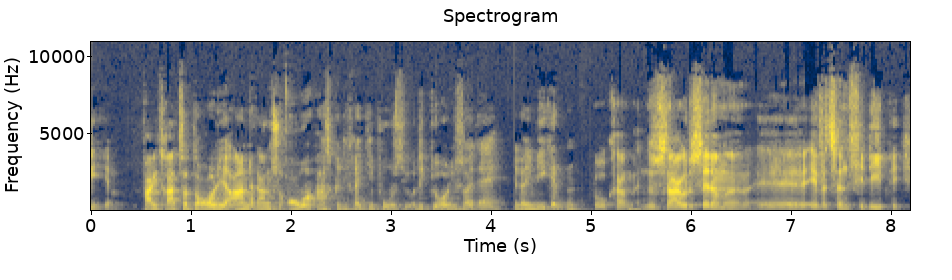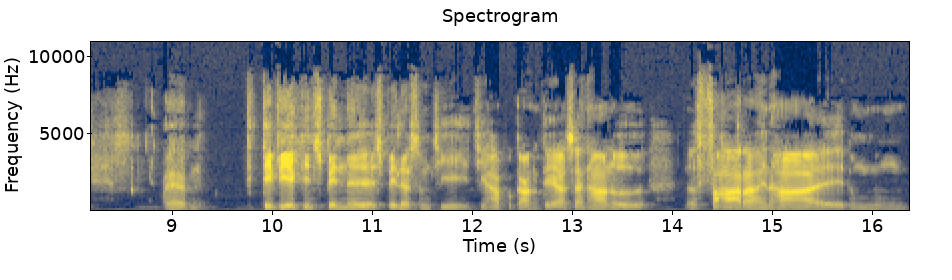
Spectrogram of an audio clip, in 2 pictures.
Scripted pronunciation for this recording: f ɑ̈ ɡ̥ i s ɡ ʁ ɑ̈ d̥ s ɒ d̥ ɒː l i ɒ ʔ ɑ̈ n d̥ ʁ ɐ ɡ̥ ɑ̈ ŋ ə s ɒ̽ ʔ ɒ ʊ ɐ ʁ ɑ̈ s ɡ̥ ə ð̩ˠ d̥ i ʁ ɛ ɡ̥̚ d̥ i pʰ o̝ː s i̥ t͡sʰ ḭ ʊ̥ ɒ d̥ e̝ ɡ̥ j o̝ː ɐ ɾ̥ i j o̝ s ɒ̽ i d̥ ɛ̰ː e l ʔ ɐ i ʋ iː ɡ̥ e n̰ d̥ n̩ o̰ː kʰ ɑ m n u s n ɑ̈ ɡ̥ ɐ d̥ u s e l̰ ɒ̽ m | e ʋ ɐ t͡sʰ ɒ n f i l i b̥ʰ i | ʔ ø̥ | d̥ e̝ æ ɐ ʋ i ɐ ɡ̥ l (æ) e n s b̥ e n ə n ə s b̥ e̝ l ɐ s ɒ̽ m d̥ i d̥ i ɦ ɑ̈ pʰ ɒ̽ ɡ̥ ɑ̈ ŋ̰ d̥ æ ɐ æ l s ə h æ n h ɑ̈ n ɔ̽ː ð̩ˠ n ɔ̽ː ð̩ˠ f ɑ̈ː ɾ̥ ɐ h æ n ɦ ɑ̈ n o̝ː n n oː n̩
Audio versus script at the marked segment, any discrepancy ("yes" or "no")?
yes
